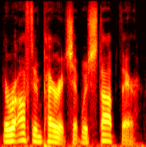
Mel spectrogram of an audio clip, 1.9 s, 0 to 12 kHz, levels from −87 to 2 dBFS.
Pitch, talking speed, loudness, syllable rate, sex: 120 Hz, 245 wpm, -17 LUFS, 8.3 syllables/s, male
